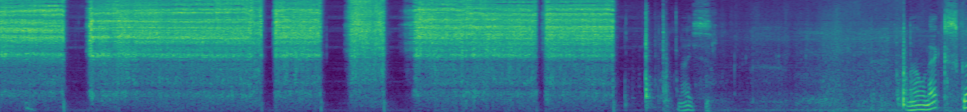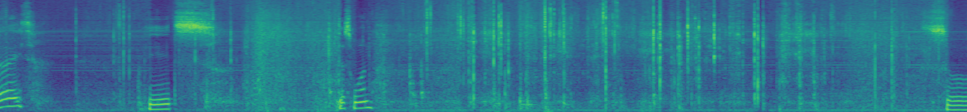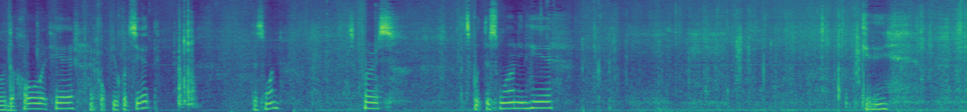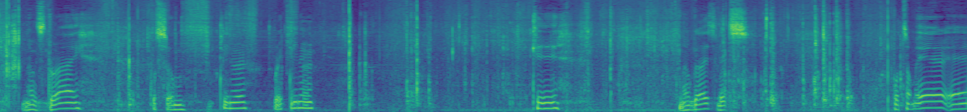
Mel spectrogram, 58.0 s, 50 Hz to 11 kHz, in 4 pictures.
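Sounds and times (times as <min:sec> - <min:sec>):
air blow gun hissing: 0:00.0 - 0:09.3
steady low hum: 0:00.0 - 0:58.0.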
